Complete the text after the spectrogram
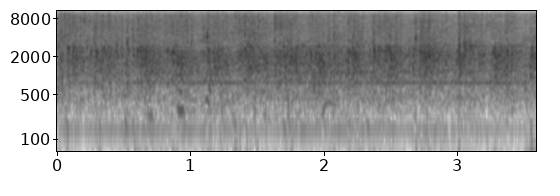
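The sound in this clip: An audience applauds to welcome an author to the stage, dense and even clapping that holds at a steady level for the whole stretch.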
